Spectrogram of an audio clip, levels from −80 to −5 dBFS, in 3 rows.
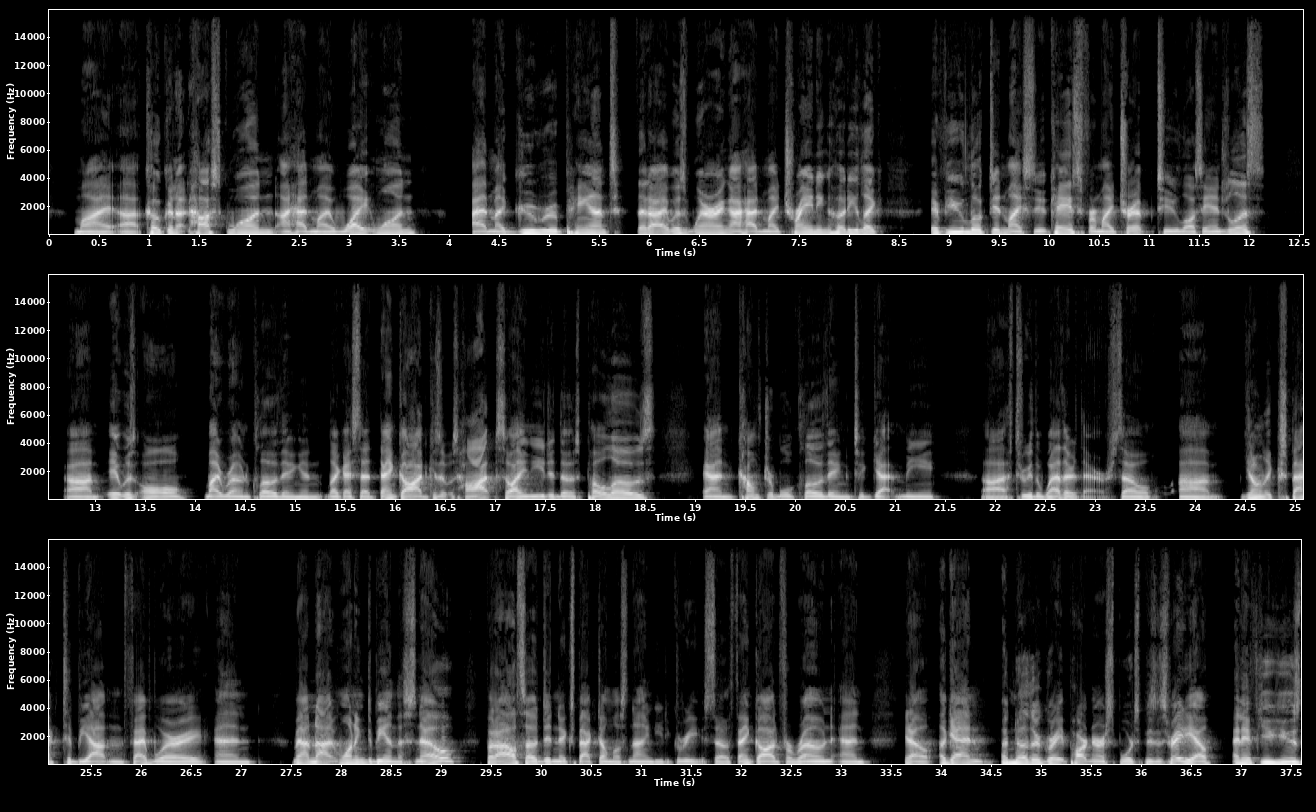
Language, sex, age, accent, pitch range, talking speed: English, male, 30-49, American, 120-170 Hz, 190 wpm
